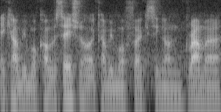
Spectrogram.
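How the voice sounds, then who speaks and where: Speaking with an English Midlands accent, a man has a very deep, low voice. His pace is moderate. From England, Derbyshire. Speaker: language tutor. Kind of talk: self-introduction video. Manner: hesitant, many fillers.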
